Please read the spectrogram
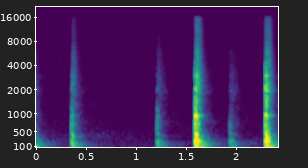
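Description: Drumsticks striking a snare drum in four separate, slow strokes, each with a short ring, the third the loudest: a rudiment sticking, inverted double strokes, played out one stroke at a time.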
